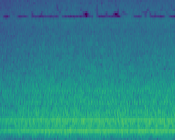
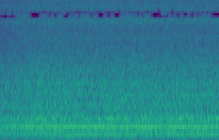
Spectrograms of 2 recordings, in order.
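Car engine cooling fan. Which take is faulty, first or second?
first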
